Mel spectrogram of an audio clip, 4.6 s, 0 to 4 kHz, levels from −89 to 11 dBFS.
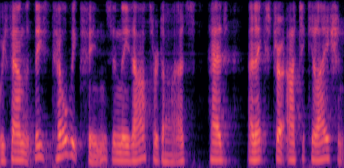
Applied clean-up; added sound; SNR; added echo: neural mask model DeepFilterNet 3.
